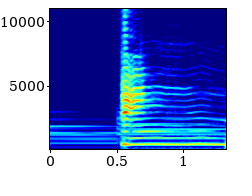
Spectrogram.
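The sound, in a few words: chime before the school announcement in Danganronpa video game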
